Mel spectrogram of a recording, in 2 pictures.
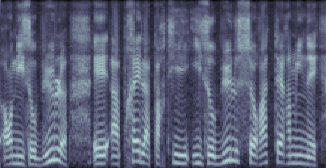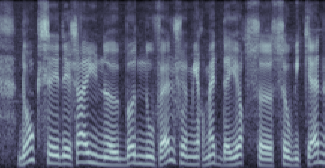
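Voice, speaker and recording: A man from France giving a casual vlog update to his viewers, talking hesitantly with many pauses and restarts. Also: medium pitch, mellow. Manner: hesitant, frequent filler sounds and restarts. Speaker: vanlife vlogger.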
